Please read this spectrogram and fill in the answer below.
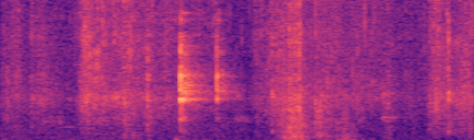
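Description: Potting soil being handled in pots: faint scraping with two light clinks, about one second and one and a half seconds in.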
